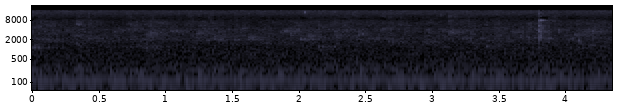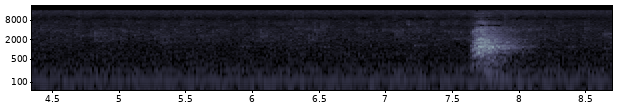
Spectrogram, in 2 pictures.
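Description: A dog barks once, short and loud, near the end, over a steady low electrical hum.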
